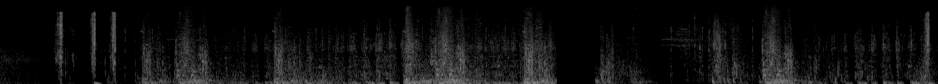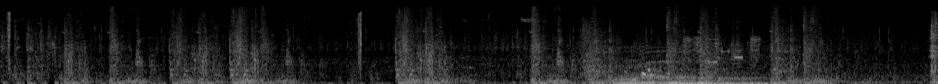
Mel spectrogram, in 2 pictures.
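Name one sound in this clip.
Footsteps patter quickly over ground and wooden floors.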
